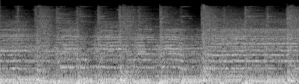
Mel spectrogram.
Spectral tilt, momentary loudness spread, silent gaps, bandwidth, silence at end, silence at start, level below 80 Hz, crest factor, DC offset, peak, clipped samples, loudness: -5.5 dB/octave; 1 LU; none; 17.5 kHz; 0 s; 0 s; -18 dBFS; 12 dB; under 0.1%; 0 dBFS; under 0.1%; -12 LUFS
